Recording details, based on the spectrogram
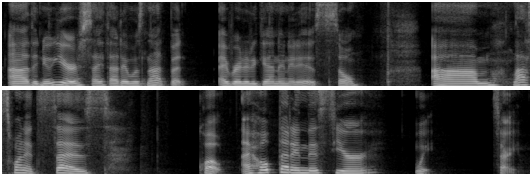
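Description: A woman in her twenties in casual chat on a podcast, talking in a rambling, halting way with many restarts. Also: on the low side, fairly even intonation, no echo, studio quality. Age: 20s.

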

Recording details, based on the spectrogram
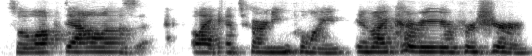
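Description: A young woman from Brazil chats easily about her music, with lots of fillers and a laugh slipping into her sentences. Her voice sits a bit high. The recording is a little dull and lo-fi. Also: steady tone, unhurried, a bit bright. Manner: chatty, frequent "like" fillers, laughs while talking. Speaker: musician guest. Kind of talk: casual interview chat. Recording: slightly dull lo-fi sound.

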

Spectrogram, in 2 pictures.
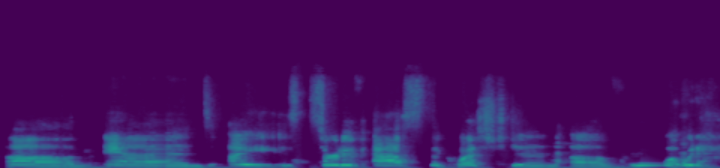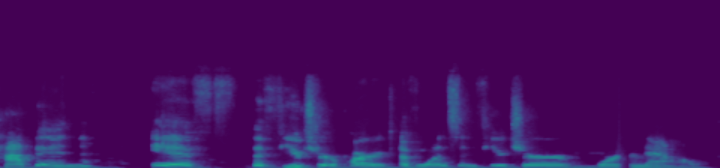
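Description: A woman guest on a podcast talks about her writing at an easy, thoughtful pace, pausing often to gather her words. Her voice sits on the lower side and has a husky, breathy edge. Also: fairly bright tone, poor audio. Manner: thoughtful, hesitant with many ums. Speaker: author guest. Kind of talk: casual podcast interview.

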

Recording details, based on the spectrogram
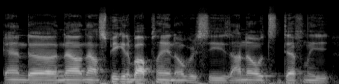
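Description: A man's voice: fairly low pitch, level tone, fast, a bit bright, smooth. A young man from Nigeria hosting a casual interview, easygoing and conversational. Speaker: interviewer, host.

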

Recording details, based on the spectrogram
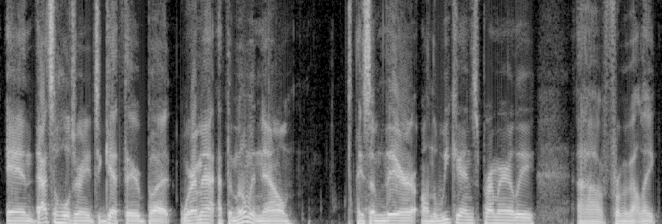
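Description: A young man chatting casually as a podcast guest, his voice slightly hoarse, thinking aloud informally as he tells stories. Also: on the low side, fast talker, darkish tone, dry recording. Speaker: street magician, podcast guest. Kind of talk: casual conversational storytelling.

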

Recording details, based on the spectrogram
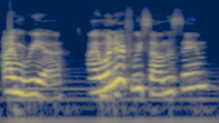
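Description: A woman's voice: sits high, lively intonation, a little fast, faint music behind. A young woman co-hosting a casual podcast from a college dorm room, laid-back and giggly, often trailing off, into a small headphone mic. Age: young adult. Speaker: podcast co-host. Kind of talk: casual chat. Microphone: small headphone mic on a phone.

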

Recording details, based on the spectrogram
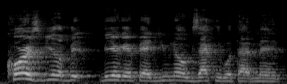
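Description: A man with a fairly high voice talks in a roomy, echoey space. He chats casually and animatedly as a podcast co-host, full of slang and swearing, often addressing his friend as "bro.". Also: fast talker, bright, forceful tone. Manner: slangy, profane, peppers talk with "bro". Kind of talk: casual, animated movie recap chat.

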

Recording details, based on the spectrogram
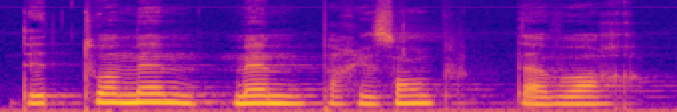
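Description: A young woman with French as her first language hosts a personal podcast, thinking aloud in a soft, confiding way that sometimes sinks nearly to a whisper. Her voice is warm and mellow and sits at a middle pitch. She sounds reflective and unhurried, like someone sharing her own thoughts with listeners. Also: flat delivery. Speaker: podcast host.

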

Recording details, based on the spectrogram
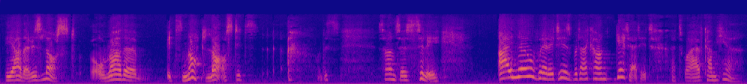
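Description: A woman's voice: medium pitch, big pitch swings, a little slow, poor audio. An actress playing a genteel, well-to-do woman in her thirties in an old radio drama, proper and a little hesitant. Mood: polite, hesitant.

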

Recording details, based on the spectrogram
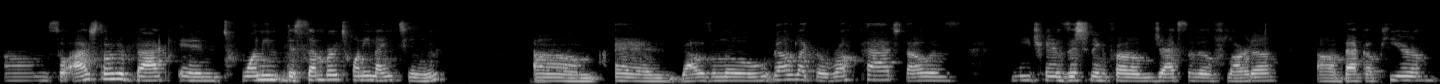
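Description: A woman's voice: lowish voice, steady tone, unhurried, a little mellow, dull audio. An outgoing, chatty woman from the Bronx, New York, talking as a podcast guest about hosting. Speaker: guest, Airbnb superhost. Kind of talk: casual podcast chat.

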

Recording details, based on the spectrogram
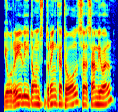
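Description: A man voicing an aristocratic lady vampire in an audiobook, smooth, measured, knowing and condescending. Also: medium pitch, expressive, dry recording, clean studio sound, pitched above the performer's own voice, lightly acted. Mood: probing, superior. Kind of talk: audiobook character dialogue.

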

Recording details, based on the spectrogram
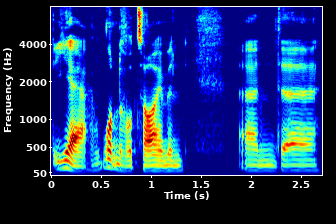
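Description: British man, relaxed and closely recorded. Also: sits low, a little slow, dry recording, clean studio sound. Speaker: podcast co-host. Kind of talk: casual chat recapping a radio drama.

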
